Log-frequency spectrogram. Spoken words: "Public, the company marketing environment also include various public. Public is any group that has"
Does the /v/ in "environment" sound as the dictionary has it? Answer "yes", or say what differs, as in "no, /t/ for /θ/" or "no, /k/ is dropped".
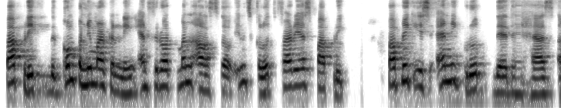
no, /f/ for /v/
